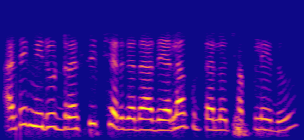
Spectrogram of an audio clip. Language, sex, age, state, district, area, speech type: Telugu, female, 45-60, Andhra Pradesh, Kadapa, urban, conversation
